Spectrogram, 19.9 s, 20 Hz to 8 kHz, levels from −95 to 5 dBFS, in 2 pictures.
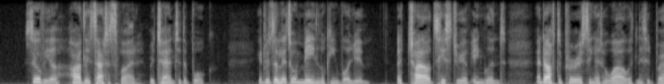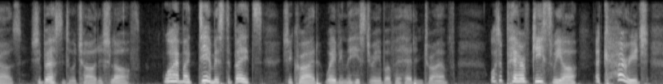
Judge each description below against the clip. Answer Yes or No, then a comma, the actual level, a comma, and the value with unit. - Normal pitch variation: Yes, average, 4.1 semitones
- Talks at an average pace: Yes, average, 170 wpm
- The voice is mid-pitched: No, high, 210 Hz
